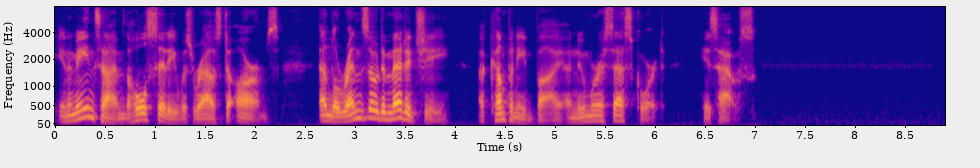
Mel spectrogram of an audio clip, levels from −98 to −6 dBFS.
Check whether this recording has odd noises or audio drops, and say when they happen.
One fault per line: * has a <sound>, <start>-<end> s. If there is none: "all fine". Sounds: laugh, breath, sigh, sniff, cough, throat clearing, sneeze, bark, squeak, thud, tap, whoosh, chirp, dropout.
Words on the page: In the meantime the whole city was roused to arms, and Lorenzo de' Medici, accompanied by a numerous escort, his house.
all fine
